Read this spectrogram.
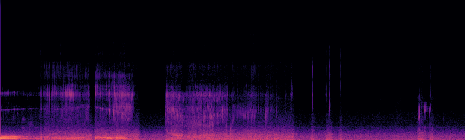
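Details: Hungry adult female after a day without food: loud low rumbling and gurgling from the abdomen with brief squeaky tones, stomach growling (borborygmi).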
